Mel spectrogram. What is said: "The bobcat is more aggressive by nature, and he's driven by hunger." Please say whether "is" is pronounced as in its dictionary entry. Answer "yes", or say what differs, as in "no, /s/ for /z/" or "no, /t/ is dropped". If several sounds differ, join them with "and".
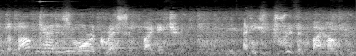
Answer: yes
